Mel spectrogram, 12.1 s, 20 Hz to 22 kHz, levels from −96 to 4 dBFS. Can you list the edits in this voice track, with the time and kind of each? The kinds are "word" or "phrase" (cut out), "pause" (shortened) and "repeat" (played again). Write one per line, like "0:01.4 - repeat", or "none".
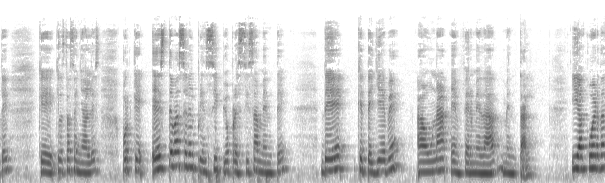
0:01.2 - word

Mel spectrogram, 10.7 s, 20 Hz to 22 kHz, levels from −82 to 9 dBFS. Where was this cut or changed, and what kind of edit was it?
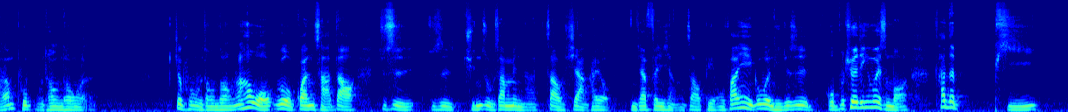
0:03.7 - pause
0:04.2 - pause
0:08.2 - pause

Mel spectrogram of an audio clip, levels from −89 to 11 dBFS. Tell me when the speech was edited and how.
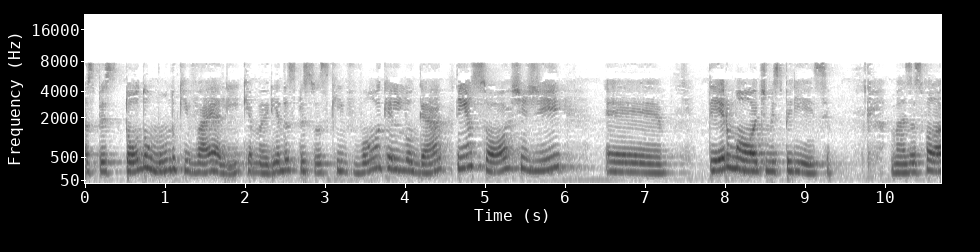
0:04.6 - pause

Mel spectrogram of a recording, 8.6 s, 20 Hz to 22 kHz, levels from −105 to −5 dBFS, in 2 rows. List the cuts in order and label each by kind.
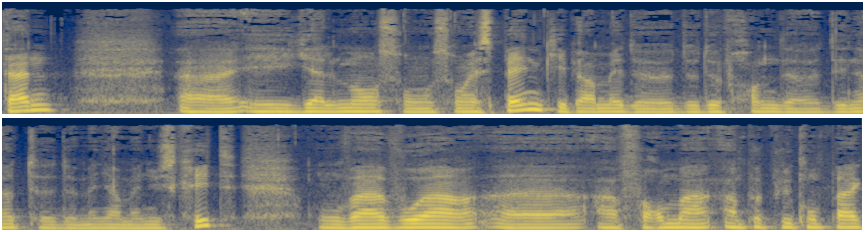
none

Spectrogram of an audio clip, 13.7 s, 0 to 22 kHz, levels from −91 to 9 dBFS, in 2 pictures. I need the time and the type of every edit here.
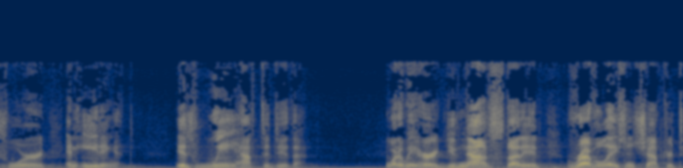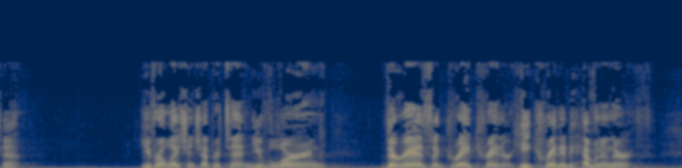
0:08.4 - word

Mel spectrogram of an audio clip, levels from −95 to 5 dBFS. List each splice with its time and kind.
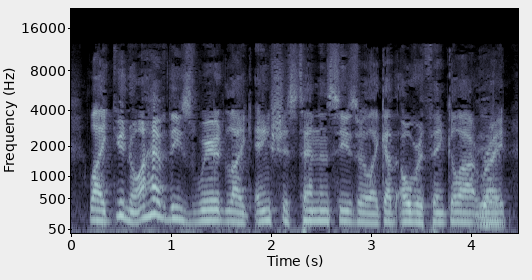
none

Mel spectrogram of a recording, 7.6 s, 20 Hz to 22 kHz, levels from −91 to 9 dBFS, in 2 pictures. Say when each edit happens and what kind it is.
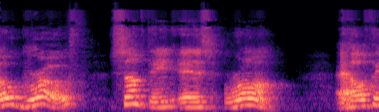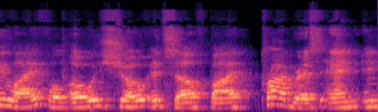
none

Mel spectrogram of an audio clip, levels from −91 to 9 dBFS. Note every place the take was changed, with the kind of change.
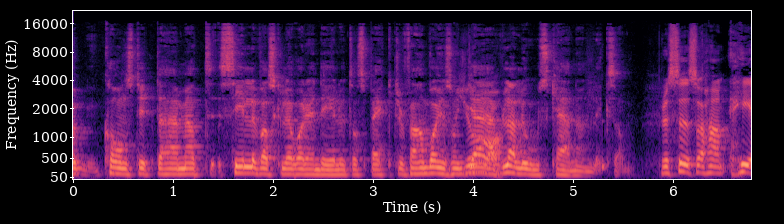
none

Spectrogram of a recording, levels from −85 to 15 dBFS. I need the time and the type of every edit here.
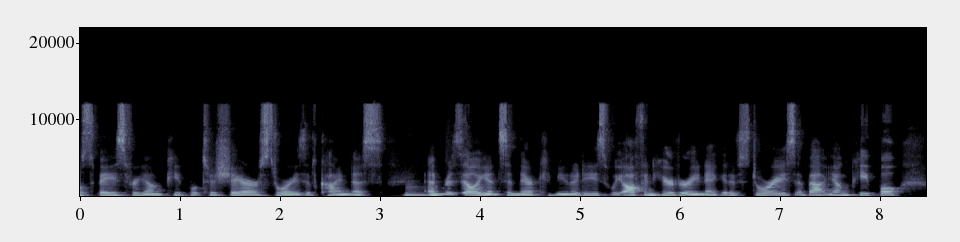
none

